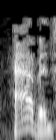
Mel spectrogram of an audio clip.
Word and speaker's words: Harvard: it's pronounced around here, Havid, so it's H-A-V-A-D.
